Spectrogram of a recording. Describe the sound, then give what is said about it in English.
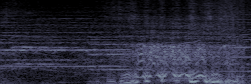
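A horse whinnies in one long, quavering neigh that rises in intensity toward the end, with no one speaking. “Come on, you stupid horse.”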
